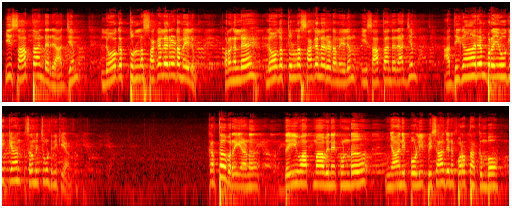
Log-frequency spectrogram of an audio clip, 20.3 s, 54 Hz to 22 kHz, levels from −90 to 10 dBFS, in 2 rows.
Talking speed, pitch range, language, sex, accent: 70 wpm, 175-225 Hz, Malayalam, male, native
